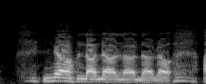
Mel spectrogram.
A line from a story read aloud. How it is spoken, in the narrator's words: I said with a small sarcastic laugh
